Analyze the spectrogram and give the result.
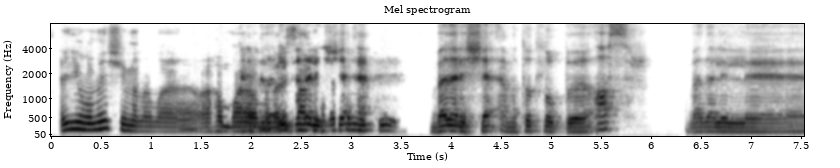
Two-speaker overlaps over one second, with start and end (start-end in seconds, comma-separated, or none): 1.9-3.2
